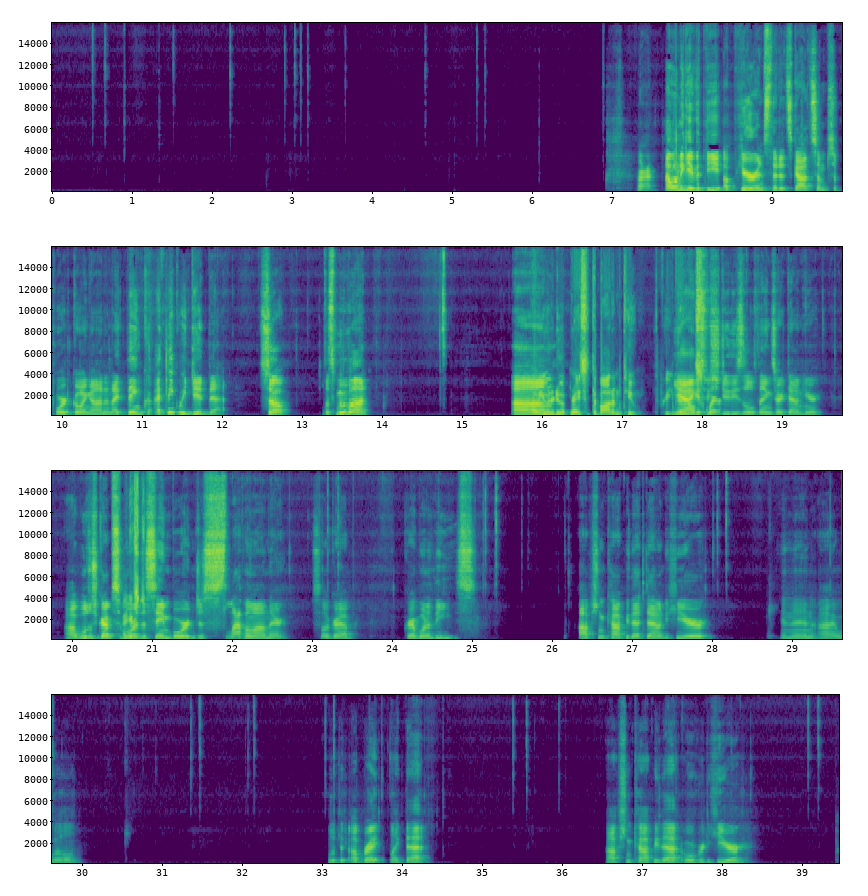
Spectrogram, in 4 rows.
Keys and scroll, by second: 1.6-2.5 typing, 3.6-4.4 typing, 6.0 space, 25.0 m, 29.5 q, 31.6 Escape, 34.9 space, 35.3 m.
